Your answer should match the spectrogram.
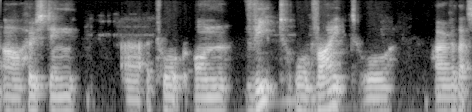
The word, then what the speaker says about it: Vite: hosting a talk on Vite or Vite or however that's supposed to be pronounced. I know this is French, so you're supposed to say Vite.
